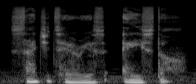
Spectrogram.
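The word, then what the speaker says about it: Sagittarius A*: At the very center of the Milky Way, buried behind thick clouds of dust and gas, lies Sagittarius A, pronounced Sagittarius A star.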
